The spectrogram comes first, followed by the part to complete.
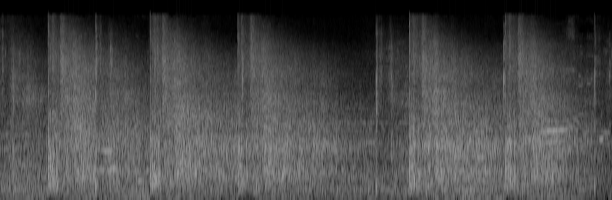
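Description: Fireworks going off: a run of sharp reports roughly a second apart, each trailing off in a fading hiss.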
